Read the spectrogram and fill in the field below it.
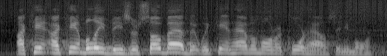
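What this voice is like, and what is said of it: Sarcastic tone. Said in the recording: “that was sarcasm, rolling eyes”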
